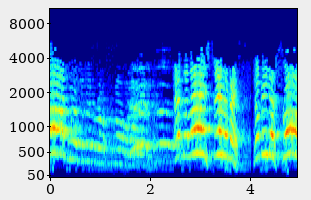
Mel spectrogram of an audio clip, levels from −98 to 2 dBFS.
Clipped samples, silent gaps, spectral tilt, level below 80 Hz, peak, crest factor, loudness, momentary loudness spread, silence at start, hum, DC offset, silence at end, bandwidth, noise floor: under 0.1%; none; 3 dB/octave; under -90 dBFS; -14 dBFS; 16 dB; -29 LUFS; 21 LU; 0 s; none; under 0.1%; 0 s; 5.6 kHz; -50 dBFS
